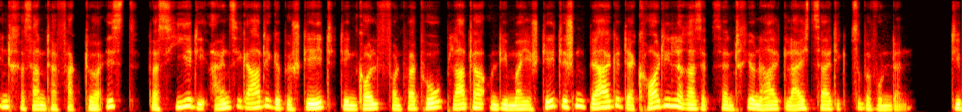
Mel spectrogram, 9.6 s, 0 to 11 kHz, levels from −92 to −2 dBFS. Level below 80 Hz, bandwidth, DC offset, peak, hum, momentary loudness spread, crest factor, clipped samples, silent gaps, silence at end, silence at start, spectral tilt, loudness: -50 dBFS; 11 kHz; under 0.1%; 0 dBFS; none; 8 LU; 16 dB; under 0.1%; 9.28-9.49 s; 0 s; 0 s; -7.5 dB/octave; -17 LUFS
